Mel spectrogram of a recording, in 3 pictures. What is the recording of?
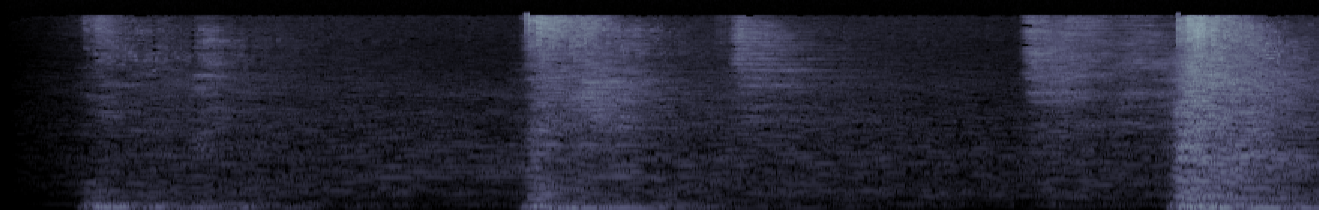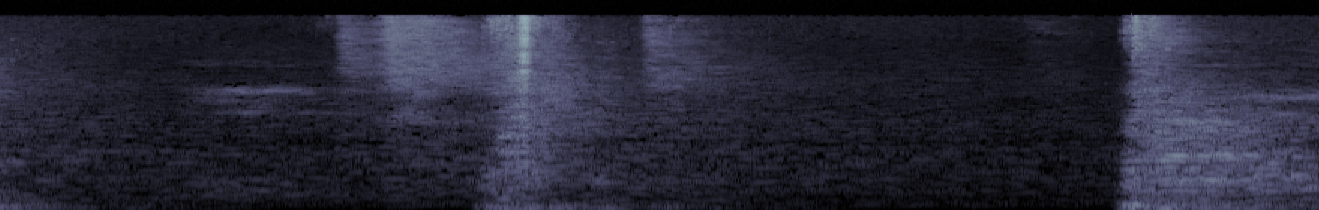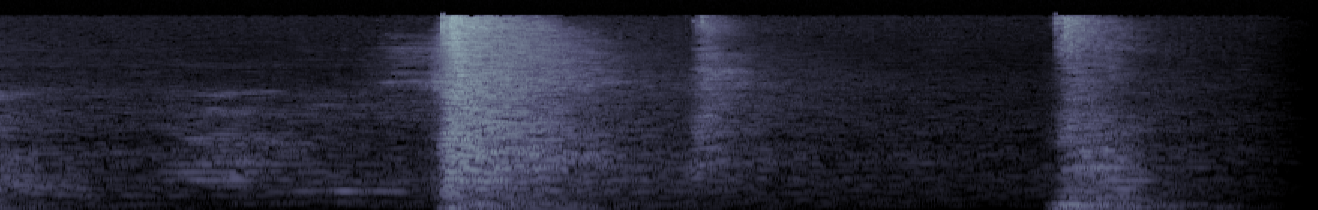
Extremely slowed down stomping with a lot of digital sounding howling while the volume increases in waves. Resembles warped chimes. Recorded on mac Apple built in computer microphone. Sound was further manipulated in Reaper sound editor.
